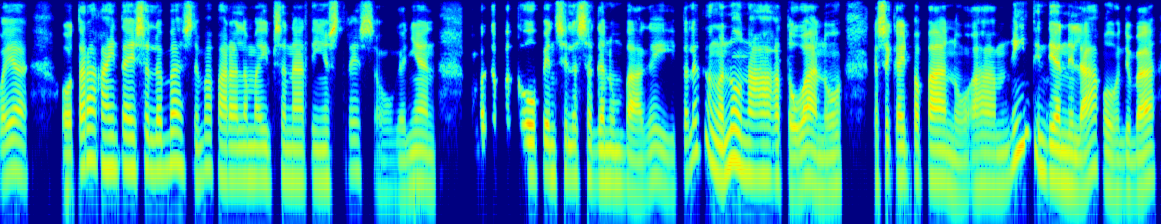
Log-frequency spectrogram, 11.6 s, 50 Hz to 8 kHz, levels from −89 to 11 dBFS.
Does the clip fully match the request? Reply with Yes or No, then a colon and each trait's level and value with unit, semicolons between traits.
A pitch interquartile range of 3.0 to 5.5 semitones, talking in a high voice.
No: average, 4.4 semitones; medium, 145 Hz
